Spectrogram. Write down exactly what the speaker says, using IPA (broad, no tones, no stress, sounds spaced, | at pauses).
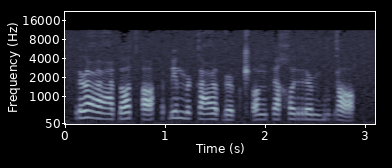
ɾ ə˞ ʕ ə˞ ʕ ɛ p ɾ ɔ t͡sʼ ɑ | ɓ ɪ m ə˞ k ʌ ʕ ʊ ɠ ə˞ p t͡ʃʼ ɔ ŋ f ɛ χ u r ə˞ m b u ɡ ɑ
